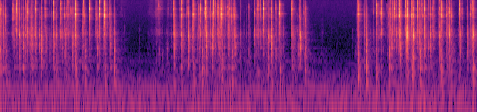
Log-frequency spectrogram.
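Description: Fingertips and long nails type with both hands on a pink backlit plastic mechanical keyboard with round typewriter-style keycaps. The result is bursts of bright, sharp clicks with very short decay, separated by brief pauses. A faint low hum sits underneath.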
